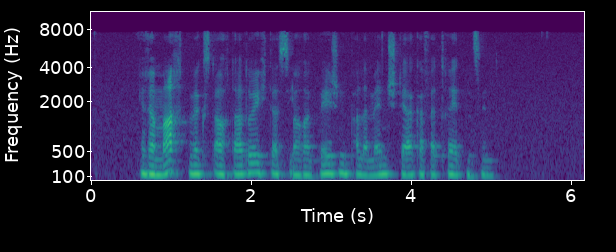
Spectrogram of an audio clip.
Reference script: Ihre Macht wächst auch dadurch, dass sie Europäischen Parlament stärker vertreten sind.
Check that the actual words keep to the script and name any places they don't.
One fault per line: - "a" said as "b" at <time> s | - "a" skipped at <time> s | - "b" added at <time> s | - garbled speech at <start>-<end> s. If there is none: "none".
none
